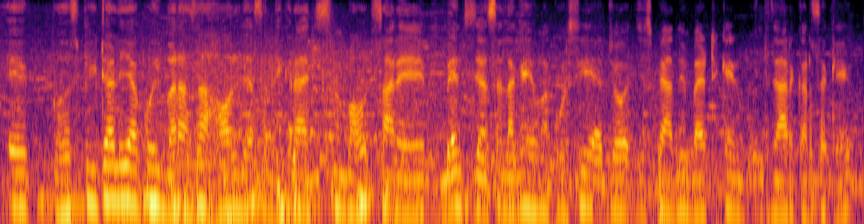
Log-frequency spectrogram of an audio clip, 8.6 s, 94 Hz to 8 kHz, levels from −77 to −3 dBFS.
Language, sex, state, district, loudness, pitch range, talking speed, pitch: Hindi, male, Bihar, Sitamarhi, -16 LUFS, 115-135 Hz, 185 wpm, 120 Hz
